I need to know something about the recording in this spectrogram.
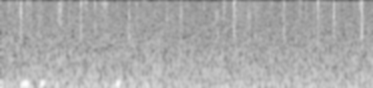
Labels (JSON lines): {"label": "ambient", "recorder": "HydroMoth"}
